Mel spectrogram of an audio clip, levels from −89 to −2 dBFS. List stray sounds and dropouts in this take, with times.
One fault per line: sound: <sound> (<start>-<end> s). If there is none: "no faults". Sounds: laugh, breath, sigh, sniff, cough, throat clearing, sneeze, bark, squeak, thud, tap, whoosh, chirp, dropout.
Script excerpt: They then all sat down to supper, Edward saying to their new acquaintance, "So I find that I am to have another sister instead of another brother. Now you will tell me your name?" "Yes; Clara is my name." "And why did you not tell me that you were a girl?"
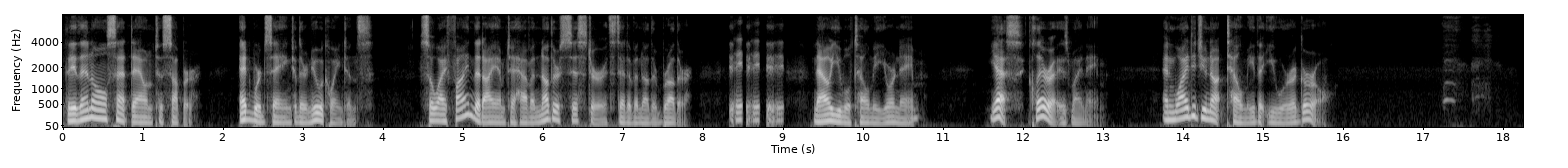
sound: laugh (8.3-9.0 s)
sound: breath (17.2-18.0 s)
